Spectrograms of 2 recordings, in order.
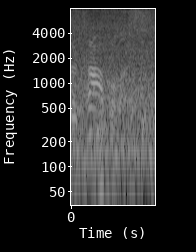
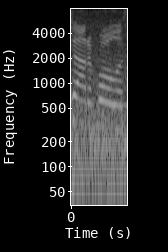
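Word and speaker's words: Tatopoulos: Nico Totopoulos. It's Totopoulos. How did Mrs. Tadopoulos handle that? It's Totopoulos.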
